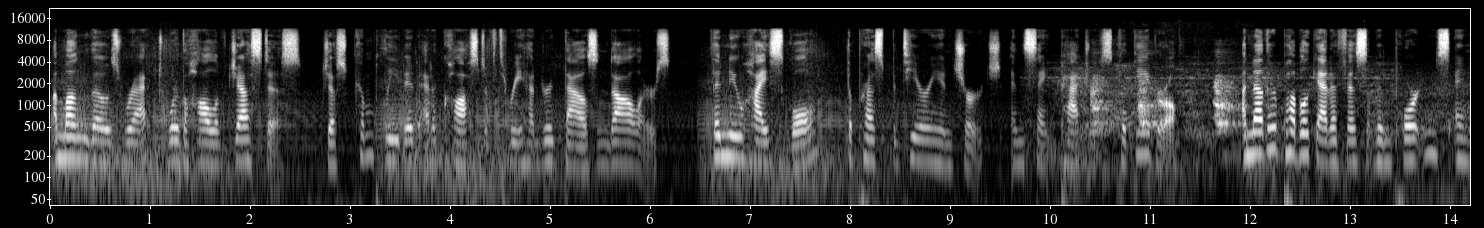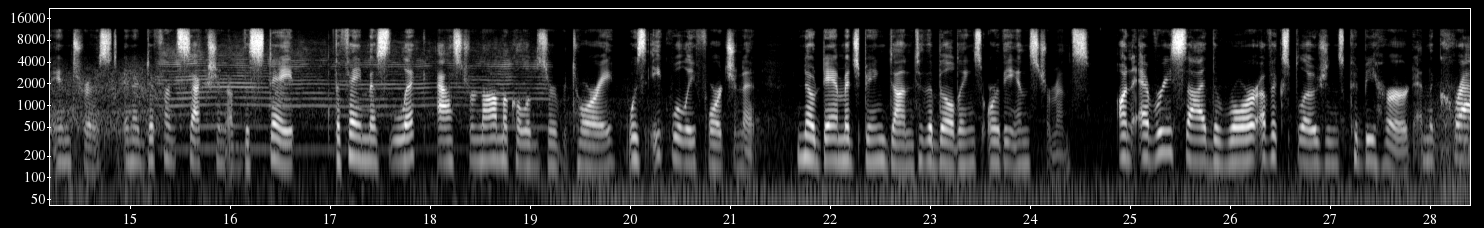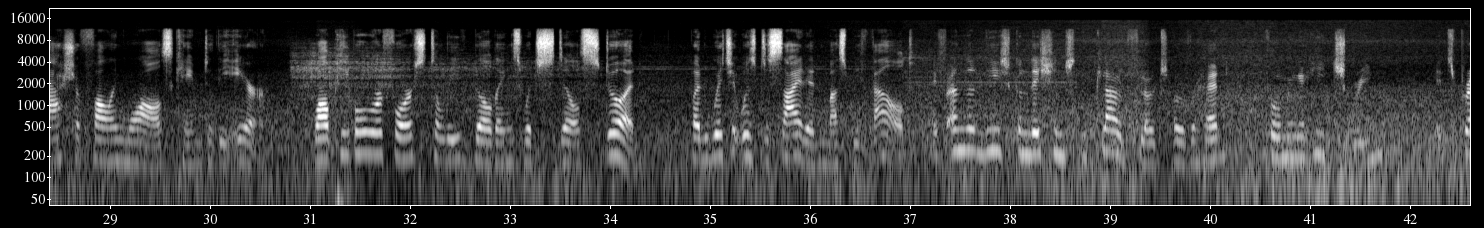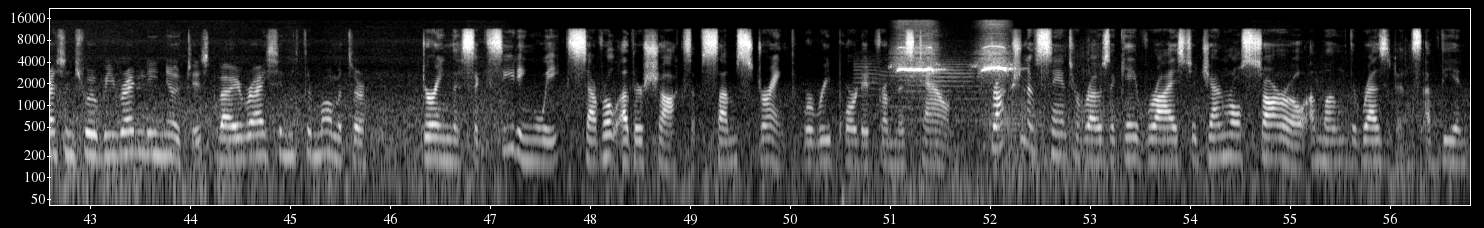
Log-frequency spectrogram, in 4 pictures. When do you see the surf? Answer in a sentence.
The surf can be heard from 27.8 to 56.7 s.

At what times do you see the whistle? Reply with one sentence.
You can hear the whistle from 51.0 to 52.3 s.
